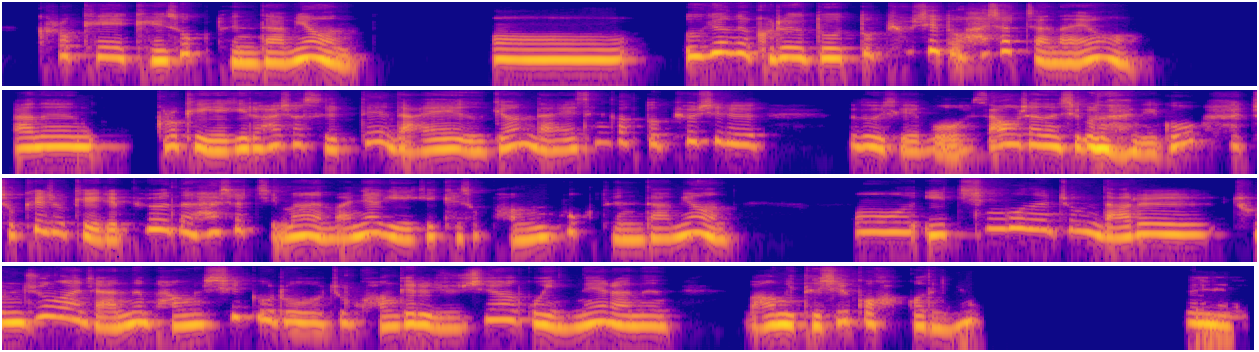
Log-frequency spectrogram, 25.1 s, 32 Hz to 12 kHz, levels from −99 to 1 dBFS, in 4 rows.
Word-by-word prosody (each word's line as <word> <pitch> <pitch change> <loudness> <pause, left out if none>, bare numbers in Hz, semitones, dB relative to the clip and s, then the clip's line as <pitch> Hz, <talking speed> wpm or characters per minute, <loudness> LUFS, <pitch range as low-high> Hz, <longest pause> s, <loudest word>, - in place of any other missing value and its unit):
그렇게 255 -3 -4
계속된다면 195 - +2 0.6
어 210 -1 +4 0.2
의견을 320 +4 +3
그래도 230 0 +2
또 295 - -6
표시도 365 0 -2
하셨잖아요. 200 - -1 0.6
나는 220 +1 +5 0.3
그렇게 220 -4 0
얘기를 195 +5 +1
하셨을 230 -7 -5
때 300 +6 -7
나의 190 -2 +1
의견, 180 +10 -2
나의 180 -4 -2
생각도 290 0 -11
표시를 290 -6 -4 0.4
그래도 225 -1 0
이제 190 -5 -3
뭐 175 - -4
싸우자는 255 0 +1
식으로는 205 -2 +8
아니고 190 - -3 0.2
좋게좋게 235 - -3
이제 155 -1 -3
표현을 305 -6 -1
하셨지만 235 - 0
만약에 205 +6 +1
이게 175 +2 -1
계속 200 +1 -11
반복된다면 175 - -1 0.6
'어 265 0 -2
이 225 +1 +1
친구는 325 +5 -3
좀 280 -5 -3
나를 225 +3 +1
존중하지 245 +4 +1
않는 195 +8 +3
방식으로 220 - -1
좀 215 0 -7
관계를 185 0 +1
유지하고 245 - -2
있네.'라는 180 0 +1 0.4
마음이 190 +4 +5
드실 190 +6 -1
것 220 -3 -2
같거든요. 180 - -4 1.0
네. 205 -4 +4
215 Hz, 315 characters per minute, -23 LUFS, 185-255 Hz, 1.0 s, 식으로는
